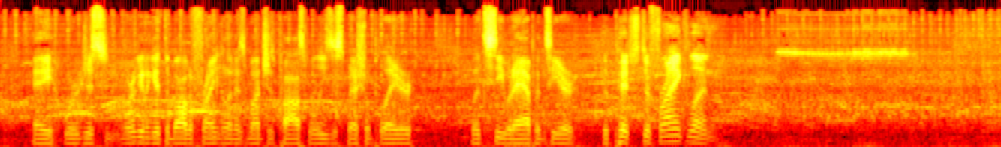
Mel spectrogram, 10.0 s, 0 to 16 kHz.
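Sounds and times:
low stadium crowd noise: 0.0 - 10.0
referee's whistle: 7.8 - 9.2.

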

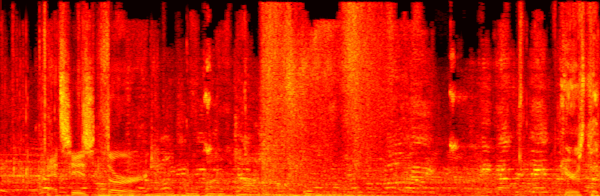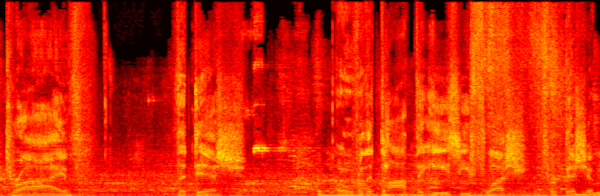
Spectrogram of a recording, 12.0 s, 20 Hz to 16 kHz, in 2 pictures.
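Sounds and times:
voices in arena: 0.0 - 12.0
sneaker squeak: 4.4 - 4.8, 8.4 - 8.9.

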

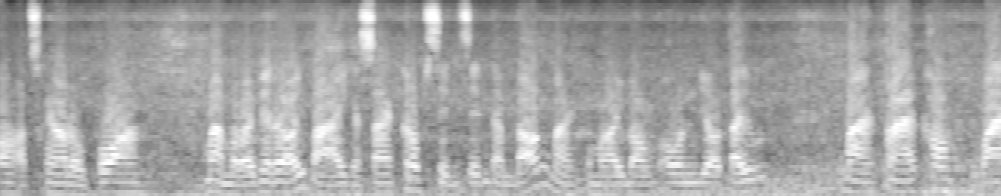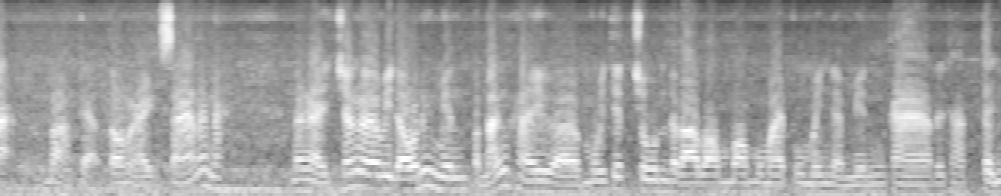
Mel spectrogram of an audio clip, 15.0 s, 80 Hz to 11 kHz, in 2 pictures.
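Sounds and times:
person talking: 0.0 - 15.0
van engine idling: 0.0 - 15.0.

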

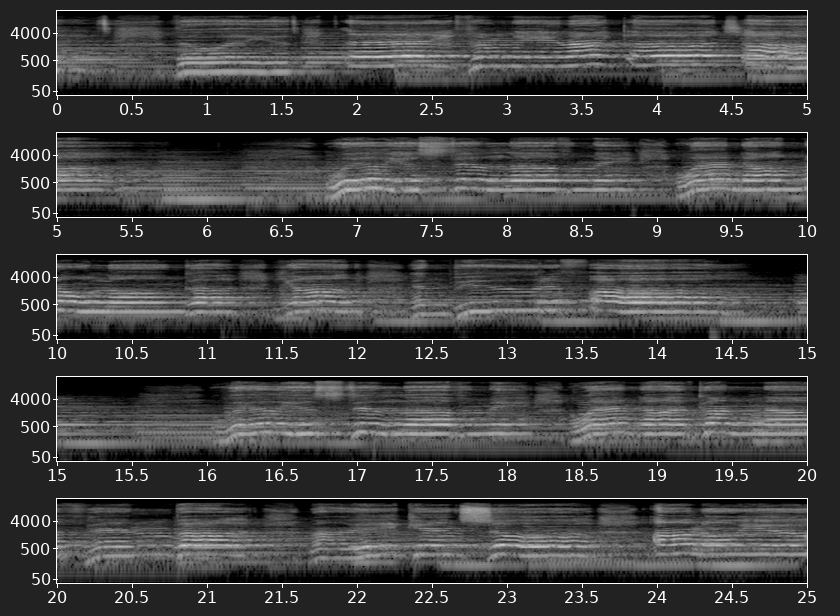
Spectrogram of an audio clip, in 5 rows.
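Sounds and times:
woman singing a slow song: 0.0 - 5.7, 6.7 - 14.8, 16.0 - 25.0.

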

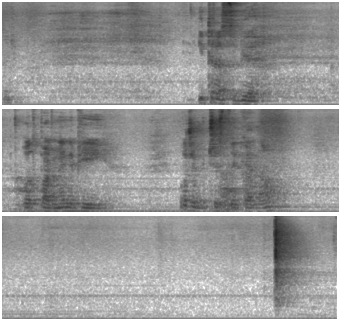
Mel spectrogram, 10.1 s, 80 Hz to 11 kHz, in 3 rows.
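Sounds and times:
guitar amplifier humming: 0.0 - 10.0.

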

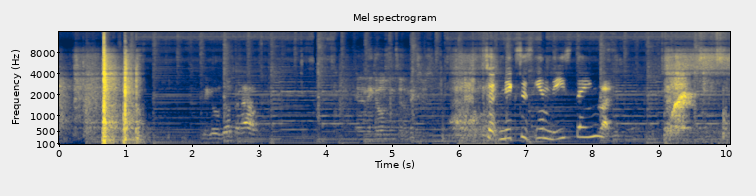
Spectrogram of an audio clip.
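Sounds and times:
loud sharp knocks: 0.0 - 1.4.

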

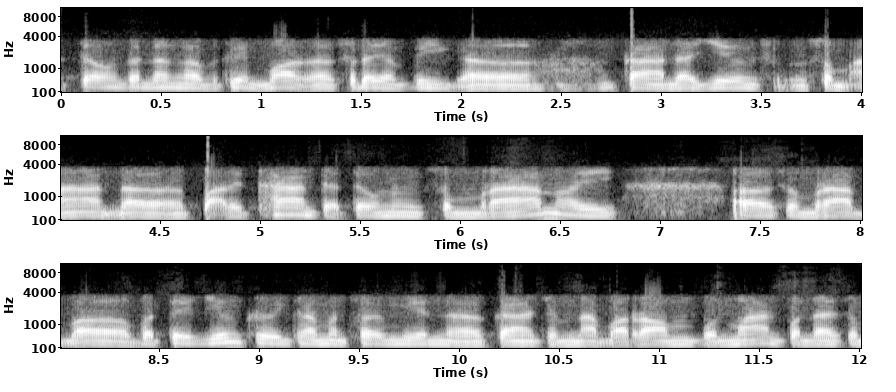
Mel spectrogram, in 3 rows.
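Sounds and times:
man talking on radio: 0.0 - 12.0.

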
